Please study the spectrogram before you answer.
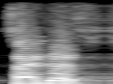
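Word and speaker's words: scissors: अगला देखते हैं बेटा SC, देखो सी से पहले एस आ गया, सी को पढ़ा नहीं जाएगा, सी साइलेंट रहेगा। अब ISSORS, इसको क्या पढ़ेंगे साइजर, साइजर्स, साइजर्स का मतलब होता है कैंची, साइजर्स का मतलब कैंची।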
